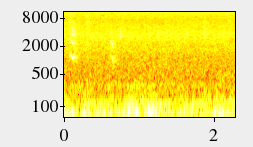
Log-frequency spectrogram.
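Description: Near silence: room tone with a low hum and a couple of faint, very short high chirps.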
